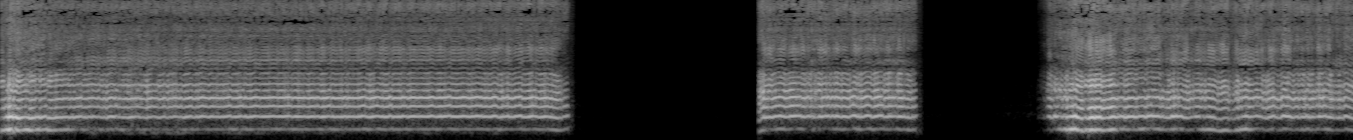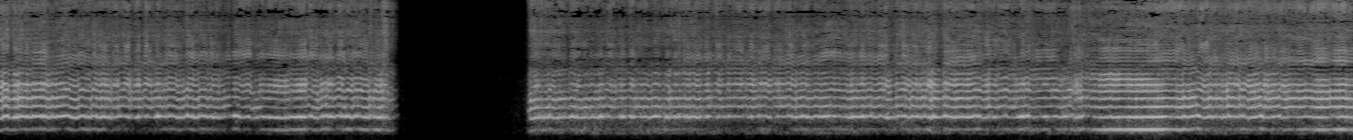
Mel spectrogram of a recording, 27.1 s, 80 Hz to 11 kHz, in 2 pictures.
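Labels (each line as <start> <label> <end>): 0.0 Periodic buzzing of a bee, fly, wasp, or similar insect, followed by occasional silence. 27.1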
